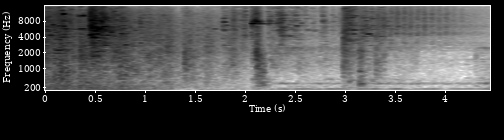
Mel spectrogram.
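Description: Glass shattering effect: breaking window glass, dying away over the first two seconds, then a few scattered clinks of falling shards.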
